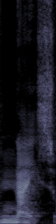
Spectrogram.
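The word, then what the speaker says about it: gneiss: So granite changes into nice over here after a lot of heat and pressure. That's how you pronounce it right there.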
